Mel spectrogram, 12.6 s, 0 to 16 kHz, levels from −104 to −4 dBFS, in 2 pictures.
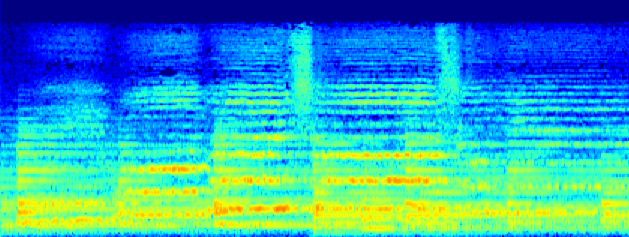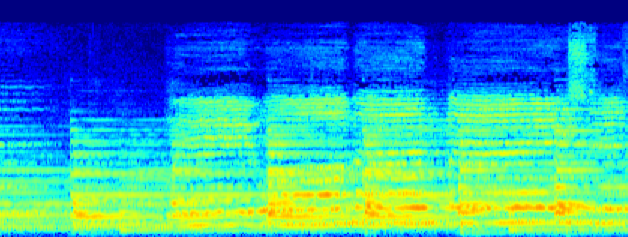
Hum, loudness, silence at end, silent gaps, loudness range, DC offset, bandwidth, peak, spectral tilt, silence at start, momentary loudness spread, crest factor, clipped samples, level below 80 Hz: none; -34 LUFS; 0 s; none; 7 LU; under 0.1%; 11.5 kHz; -18 dBFS; -5 dB/octave; 0 s; 9 LU; 16 dB; under 0.1%; -70 dBFS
